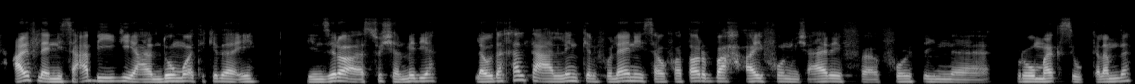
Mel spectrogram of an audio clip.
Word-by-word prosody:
عارف 190 Hz, -2 st, +5 dB
لإن 130 Hz, -2 st, +4 dB
ساعات 135 Hz, +6 st, -1 dB
بييجي 155 Hz, -2 st, 0 dB
عندهم 120 Hz, +6 st, +3 dB
وقت 145 Hz, -4 st, -1 dB
كده 140 Hz, 0 st, +1 dB
إيه، 130 Hz, +2 st, -2 dB, 0.5 s
ينزلوا 125 Hz, +8 st, +4 dB
على 115 Hz, -5 st, +3 dB
الSocial 150 Hz, -5 st, -5 dB
media، 150 Hz, +2 st, 0 dB, 0.4 s
لو 130 Hz, +1 st, +4 dB
دخلت 195 Hz, +8 st, -1 dB
على 135 Hz, +4 st, +2 dB
الLink 160 Hz, -, -3 dB
الفلاني 145 Hz, +4 st, 0 dB
سوف 130 Hz, -2 st, -4 dB
تربح 145 Hz, 0 st, +1 dB
iphone 140 Hz, 0 st, -8 dB, 0.2 s
مش 120 Hz, 0 st, -10 dB
عارف 135 Hz, +1 st, -1 dB
14 120 Hz, -2 st, -6 dB, 0.3 s
Pro -, -, -2 dB, 0.2 s
Max 140 Hz, -1 st, 0 dB
والكلام 130 Hz, +3 st, -2 dB
ده، 165 Hz, +3 st, -5 dB
135 Hz, 145 wpm, -23 LUFS, 125-150 Hz, 0.5 s, عارف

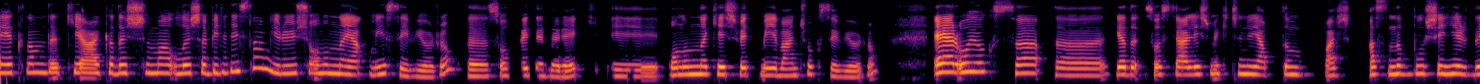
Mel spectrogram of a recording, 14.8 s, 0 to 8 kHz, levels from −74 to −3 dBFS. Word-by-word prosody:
yakınımdaki 285 Hz, -, 0 dB
arkadaşıma 275 Hz, -, +1 dB
ulaşabildiysem 290 Hz, +9 st, 0 dB
yürüyüşü 275 Hz, -1 st, -1 dB
onunla 270 Hz, -2 st, +1 dB
yapmayı 235 Hz, +1 st, 0 dB
seviyorum, 185 Hz, -6 st, -4 dB
ııı, 190 Hz, -1 st, +2 dB
sohbet 205 Hz, +2 st, -3 dB
ederek, 185 Hz, 0 st, -3 dB, 0.2 s
eee, 185 Hz, -, -5 dB
onunla 240 Hz, +2 st, +3 dB
keşfetmeyi 230 Hz, -2 st, +1 dB
ben 205 Hz, +1 st, -2 dB
çok 240 Hz, +3 st, -6 dB
seviyorum. 175 Hz, -, -5 dB, 0.5 s
Eğer 300 Hz, +1 st, +11 dB
o 295 Hz, +2 st, +5 dB
yoksa, 295 Hz, -3 st, -1 dB
aaa 210 Hz, -1 st, -2 dB
ya 235 Hz, 0 st, +5 dB
da -, -, +1 dB
sosyalleşmek 235 Hz, +2 st, 0 dB
için 255 Hz, -1 st, -2 dB
yaptığım 235 Hz, 0 st, -2 dB
baş 210 Hz, -1 st, -3 dB, 0.2 s
Aslında 245 Hz, +2 st, -1 dB
bu 255 Hz, 0 st, -1 dB
şehirde 250 Hz, -2 st, +2 dB
240 Hz, 120 wpm, -24 LUFS, 210-275 Hz, 0.5 s, Eğer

